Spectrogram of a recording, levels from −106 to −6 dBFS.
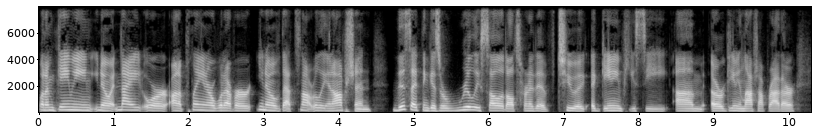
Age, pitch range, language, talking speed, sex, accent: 20-39, 165-200 Hz, English, 220 wpm, female, American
